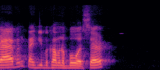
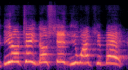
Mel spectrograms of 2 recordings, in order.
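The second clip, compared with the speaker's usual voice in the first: much higher, louder hammed-up shout; shouted lesson; 6 dB louder than usual. Real, not acted. Passing on his father's lesson, loud mock shout. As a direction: bellow it like a rule to live by.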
